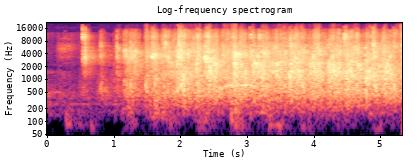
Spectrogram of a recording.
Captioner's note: audience clapping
